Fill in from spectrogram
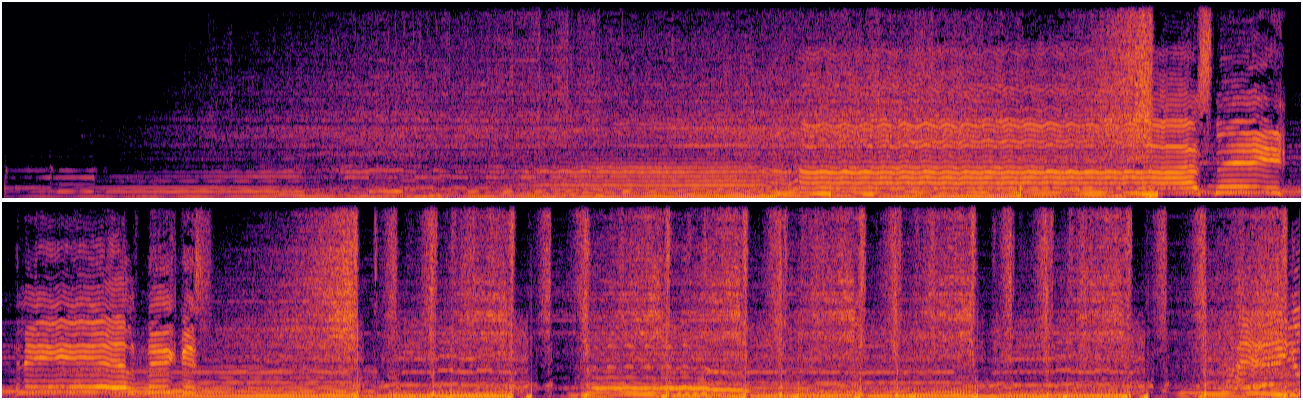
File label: backwards music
